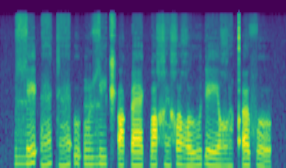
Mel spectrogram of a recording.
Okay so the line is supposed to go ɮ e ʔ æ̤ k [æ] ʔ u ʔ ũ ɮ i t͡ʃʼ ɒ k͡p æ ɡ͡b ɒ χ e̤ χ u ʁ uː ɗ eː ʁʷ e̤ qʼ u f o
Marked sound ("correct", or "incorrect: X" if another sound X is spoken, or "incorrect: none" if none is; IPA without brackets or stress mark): incorrect: æ̤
